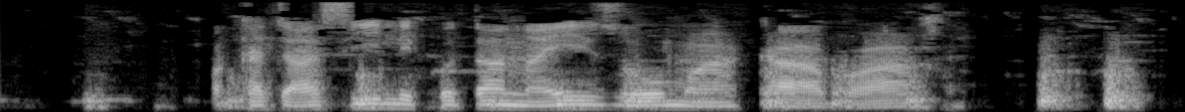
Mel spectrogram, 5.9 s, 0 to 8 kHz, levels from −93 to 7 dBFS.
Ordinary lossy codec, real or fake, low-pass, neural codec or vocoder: MP3, 32 kbps; real; 7.2 kHz; none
